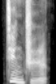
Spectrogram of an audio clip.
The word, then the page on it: 静止: jìng zhǐ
